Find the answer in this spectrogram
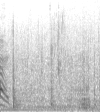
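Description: A kayak paddle and hull brushing through tall marsh grass: a low, quiet rustle with a few faint knocks, after a voice trails off at the very start.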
